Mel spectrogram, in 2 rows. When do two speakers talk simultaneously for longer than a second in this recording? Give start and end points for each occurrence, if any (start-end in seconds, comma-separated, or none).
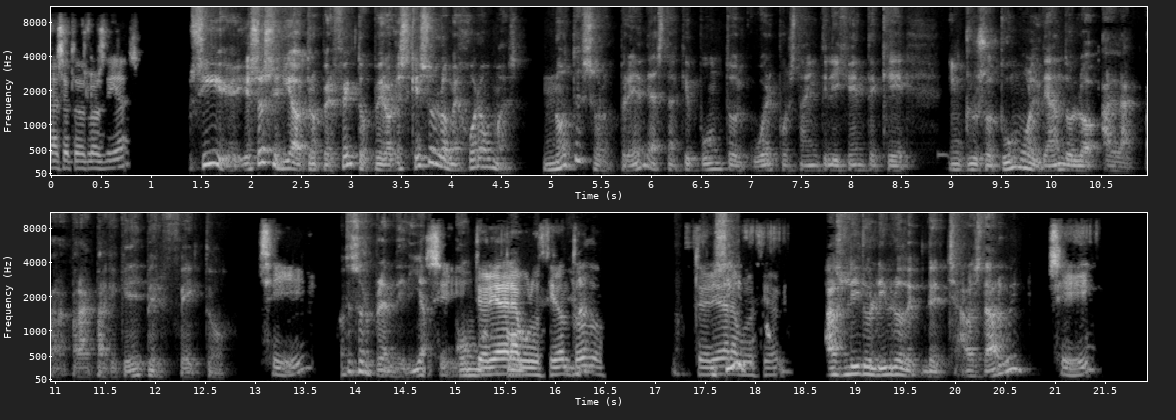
14.7-16.5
